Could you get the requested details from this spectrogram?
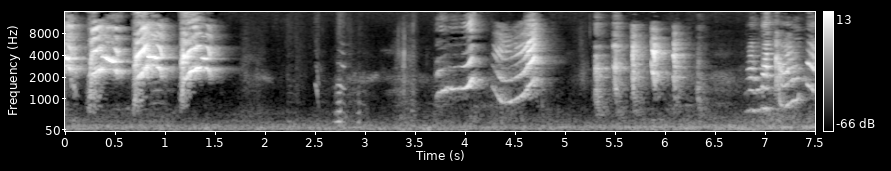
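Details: Pet Alexandrine parakeet, a talking bird enjoying the morning: three loud raspy squawks open, then after a pause come swooping, bending notes and a rapid run of short clipped chatter.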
